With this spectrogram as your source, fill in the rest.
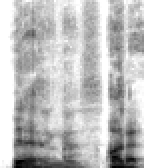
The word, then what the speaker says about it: Menzingers: Well, you know, it's a I read it like men's like mint. No, it's menzingers.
